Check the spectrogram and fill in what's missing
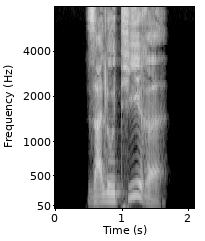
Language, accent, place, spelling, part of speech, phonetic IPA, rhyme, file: German, Germany, Berlin, salutiere, verb, [zaluˈtiːʁə], -iːʁə, De-salutiere.ogg
- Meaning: inflection of salutieren: 1. first-person singular present 2. first/third-person singular subjunctive I 3. singular imperative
